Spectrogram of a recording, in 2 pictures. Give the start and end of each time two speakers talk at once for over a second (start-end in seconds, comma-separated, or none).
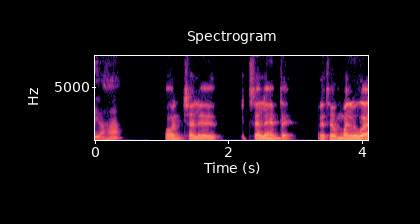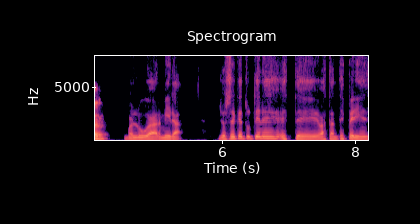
none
